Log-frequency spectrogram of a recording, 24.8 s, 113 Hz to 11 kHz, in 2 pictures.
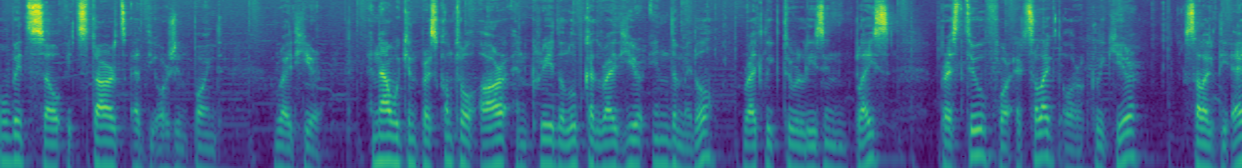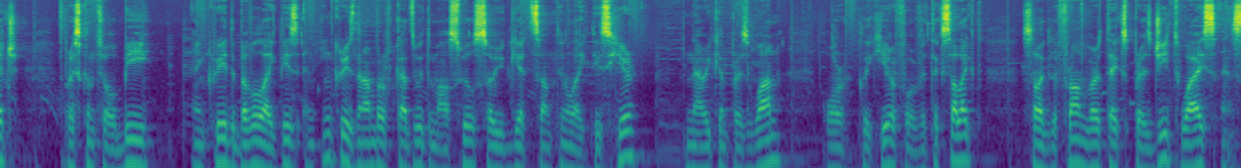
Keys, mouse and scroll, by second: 0.2 click, 1.4 middle click, 2.8 middle click, 3.3 scroll down 1, 4.8 ctrl+r, 7.3 right click, 9.5 2, 11.4 click, 12.1 middle click, 12.9 ctrl+b, 14.3 scroll up 1, 15.3 scroll down 1, 15.9-17.3 scroll up 1, 17.9 click, 18.3 middle click, 18.6 middle click, 19.8 1, 21.9 click, 22.9 g, 23.1 g, 24.4 click.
